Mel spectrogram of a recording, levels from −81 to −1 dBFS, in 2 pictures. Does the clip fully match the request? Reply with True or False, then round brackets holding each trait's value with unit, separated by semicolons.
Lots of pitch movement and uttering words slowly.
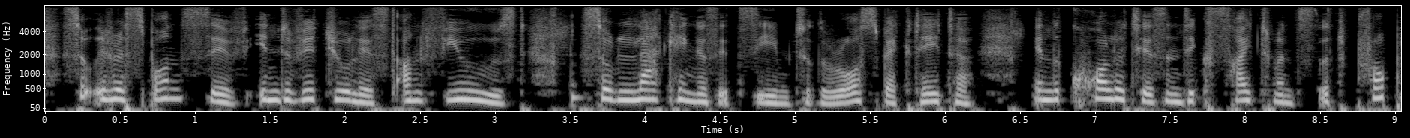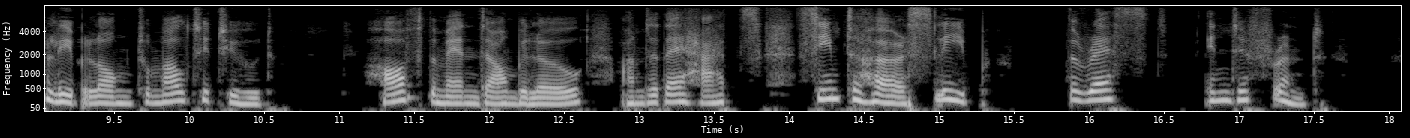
True (6.1 semitones; 125 wpm)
